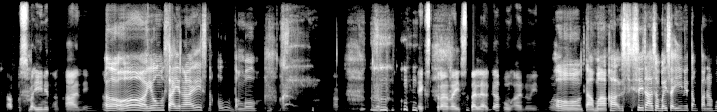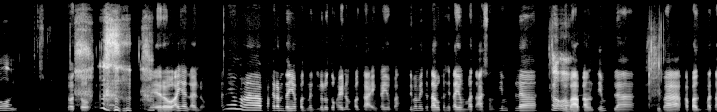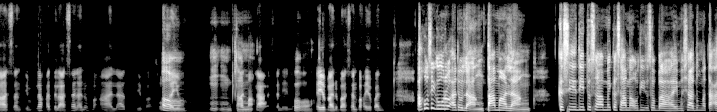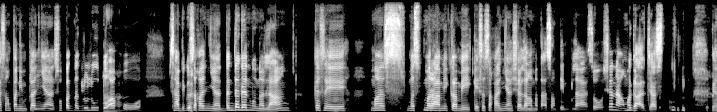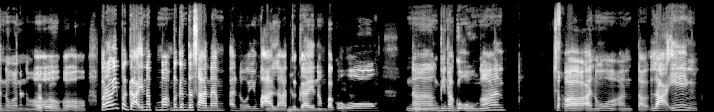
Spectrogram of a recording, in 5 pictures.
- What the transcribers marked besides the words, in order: static; distorted speech; laugh; dog barking; chuckle; tapping; other background noise; tongue click; chuckle; chuckle; chuckle
- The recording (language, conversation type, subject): Filipino, unstructured, Ano ang pakiramdam mo kapag kumakain ka ng mga pagkaing sobrang maalat?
